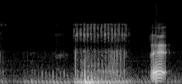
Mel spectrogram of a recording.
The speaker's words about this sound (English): That's a cat. He's trying to kill the microphone.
